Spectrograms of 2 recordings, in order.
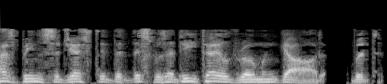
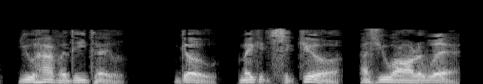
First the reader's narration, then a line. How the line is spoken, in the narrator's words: Pilate would growl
